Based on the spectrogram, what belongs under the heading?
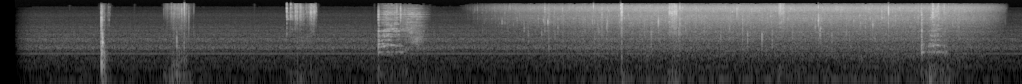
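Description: A few sharp clicks and knocks, the loudest about a second and a half in. Then a burger patty sizzles in a frying pan from about seven seconds in, a steady crackling hiss, with a spatula scraping and clattering in the pan near the end.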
